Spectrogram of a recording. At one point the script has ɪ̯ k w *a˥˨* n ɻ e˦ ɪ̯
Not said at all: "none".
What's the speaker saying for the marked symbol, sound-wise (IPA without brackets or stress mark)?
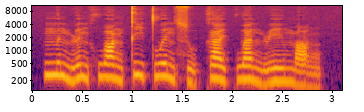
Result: a˥˨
